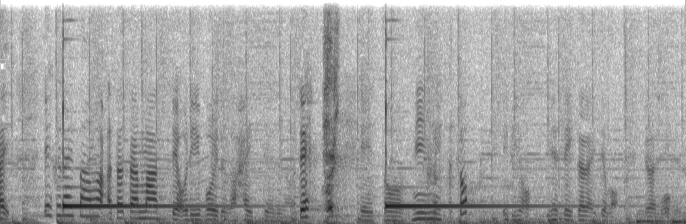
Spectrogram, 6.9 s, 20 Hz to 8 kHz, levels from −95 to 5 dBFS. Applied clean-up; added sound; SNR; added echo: none; Bell; -3 dB; none.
